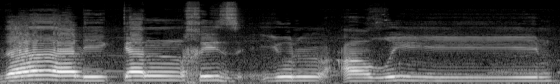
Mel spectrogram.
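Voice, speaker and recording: A male Quran teacher with an Indonesian accent demonstrates melodic recitation, over-enunciating each drawn-out syllable. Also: high-pitched, flat delivery, dark tone, soft background music. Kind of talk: instructional lesson with slow melodic Arabic recitation examples.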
